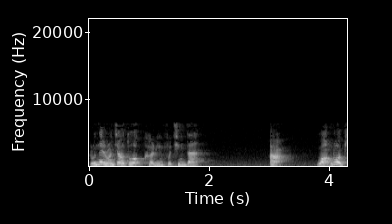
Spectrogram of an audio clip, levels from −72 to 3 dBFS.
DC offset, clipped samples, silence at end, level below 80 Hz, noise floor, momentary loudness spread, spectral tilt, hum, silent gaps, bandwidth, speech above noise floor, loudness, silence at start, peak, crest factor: under 0.1%; under 0.1%; 0 s; -62 dBFS; -51 dBFS; 9 LU; -3 dB/octave; none; none; 6.6 kHz; 32 dB; -20 LUFS; 0 s; -4 dBFS; 18 dB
